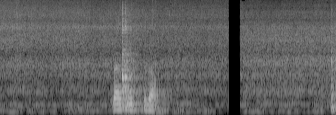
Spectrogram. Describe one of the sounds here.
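A spoon stirs vegetables in a metal pan.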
